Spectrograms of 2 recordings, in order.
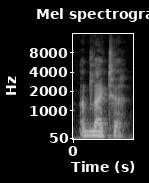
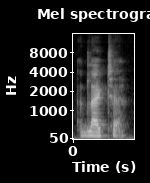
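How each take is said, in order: Both takes have the same delivery.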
